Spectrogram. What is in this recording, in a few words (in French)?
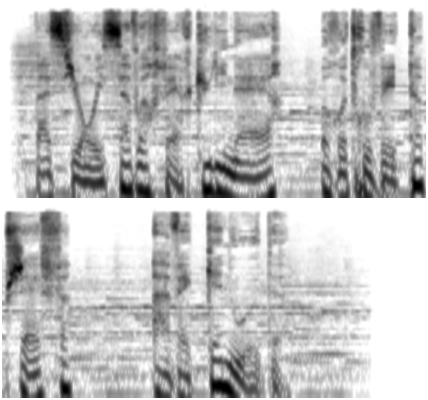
elegant, comedien voix off parrainage; KENWOOD elegant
